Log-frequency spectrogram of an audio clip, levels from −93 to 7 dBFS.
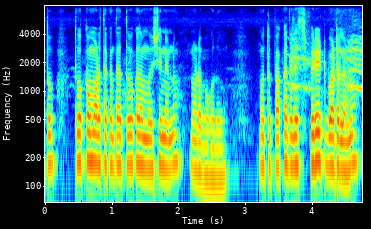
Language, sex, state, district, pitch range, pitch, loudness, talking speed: Kannada, male, Karnataka, Koppal, 155-175 Hz, 165 Hz, -18 LUFS, 125 wpm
